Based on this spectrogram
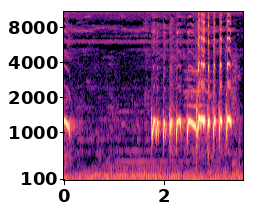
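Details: Local zebra dove in full song: after a soft opening coo, a run of short, clipped cooing notes at a steady mid pitch, quickening toward the end, over a low background rumble.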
